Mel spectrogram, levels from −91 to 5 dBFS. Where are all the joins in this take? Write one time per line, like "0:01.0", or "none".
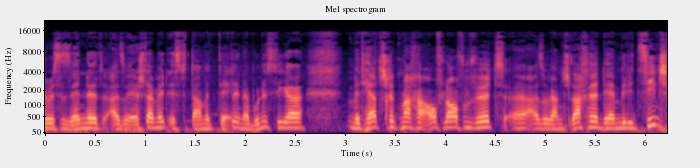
0:01.0
0:01.9
0:03.0
0:05.3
